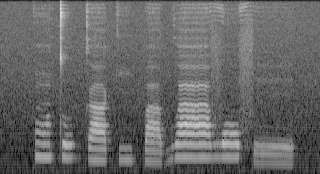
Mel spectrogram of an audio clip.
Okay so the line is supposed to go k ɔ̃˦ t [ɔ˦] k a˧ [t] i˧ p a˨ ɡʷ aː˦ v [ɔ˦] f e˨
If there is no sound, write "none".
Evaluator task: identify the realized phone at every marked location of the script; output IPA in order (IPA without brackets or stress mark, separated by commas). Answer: o˦, k, ɔ˦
